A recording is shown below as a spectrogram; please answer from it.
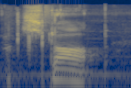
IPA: stap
